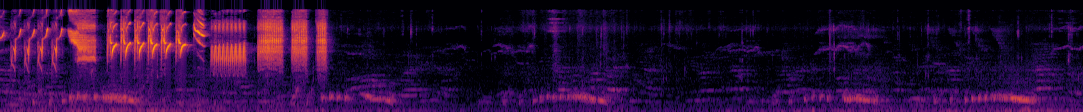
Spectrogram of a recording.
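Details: Trained saffron finch singing in a cage: a loud burst of rapid, high, buzzy trills and sharp notes for about three seconds, followed by quiet, low, murmuring coo-like sounds with long pauses between them.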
